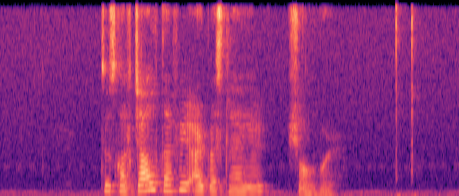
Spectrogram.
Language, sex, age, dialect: Faroese, female, 36-60, Suðurstreymoy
